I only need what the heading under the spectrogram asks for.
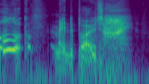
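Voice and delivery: very high, squeaky, proud voice.

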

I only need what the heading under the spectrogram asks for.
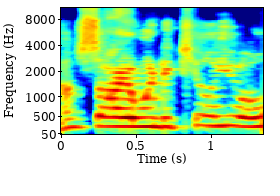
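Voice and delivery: put-on broken bawling. Retelling the moment after grabbing the knife, retelling broken bawling. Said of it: "I started bawling".

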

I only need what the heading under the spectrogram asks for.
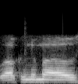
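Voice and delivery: put-on flat, unexcited tone. Retelling how staff greeted on walking in: imitating an unexcited greeting. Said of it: "It wasn't quite that exciting".

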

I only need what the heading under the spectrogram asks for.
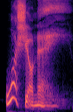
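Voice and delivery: low, spooky storybook witch voice. Retelling a customer at a drive-through window, in a witch voice. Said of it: "Like a witch".

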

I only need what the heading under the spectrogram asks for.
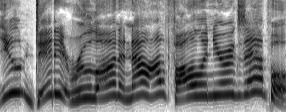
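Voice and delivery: shrill, high-pitched shout. Retelling a son shouting back at his father, retelling a shout. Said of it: "He shouts back".

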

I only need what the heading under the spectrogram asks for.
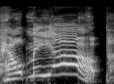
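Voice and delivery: put-on very high-pitched, indignant, angry tone. Retelling a fallen older woman's demand in a parking lot: imitating an angry woman. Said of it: "is angry and goes".

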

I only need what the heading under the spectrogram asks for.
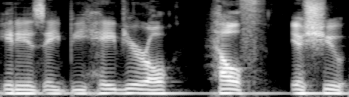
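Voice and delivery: health leaned on and stressed. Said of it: "emphasis on health".

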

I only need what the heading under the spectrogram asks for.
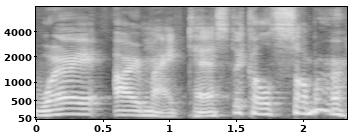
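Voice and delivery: Northern Irish accent, laid on thick for comic effect. Arguing that any line is funnier in a northern irish accent, saying one in it. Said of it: "you say anything in a Northern Irish accent, it's funnier".

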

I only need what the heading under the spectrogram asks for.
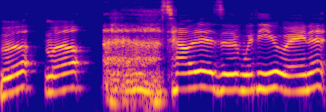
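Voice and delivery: offhand, sarcastic, disparaging tone. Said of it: "his sarcastic".

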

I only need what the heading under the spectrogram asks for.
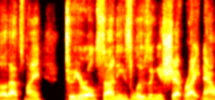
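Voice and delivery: ordinary delivery

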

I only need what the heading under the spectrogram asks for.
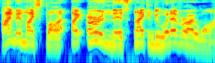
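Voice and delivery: ordinary talk, nothing marked

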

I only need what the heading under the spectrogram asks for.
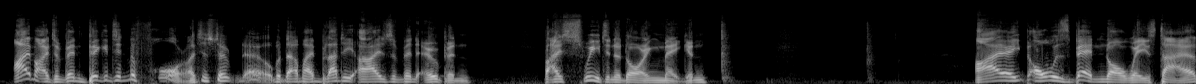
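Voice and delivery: put-on British prince voice. Mocking the prince in an impression that sounds like Stewie from Family Guy. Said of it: "Why does the prince sound like Stewie on Family Guy".

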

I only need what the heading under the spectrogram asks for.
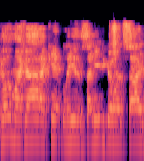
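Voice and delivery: high, tearful, sobbing bawling. Retelling how she came out of the house in tears, imitating someone bawling. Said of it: "just bawling".

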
